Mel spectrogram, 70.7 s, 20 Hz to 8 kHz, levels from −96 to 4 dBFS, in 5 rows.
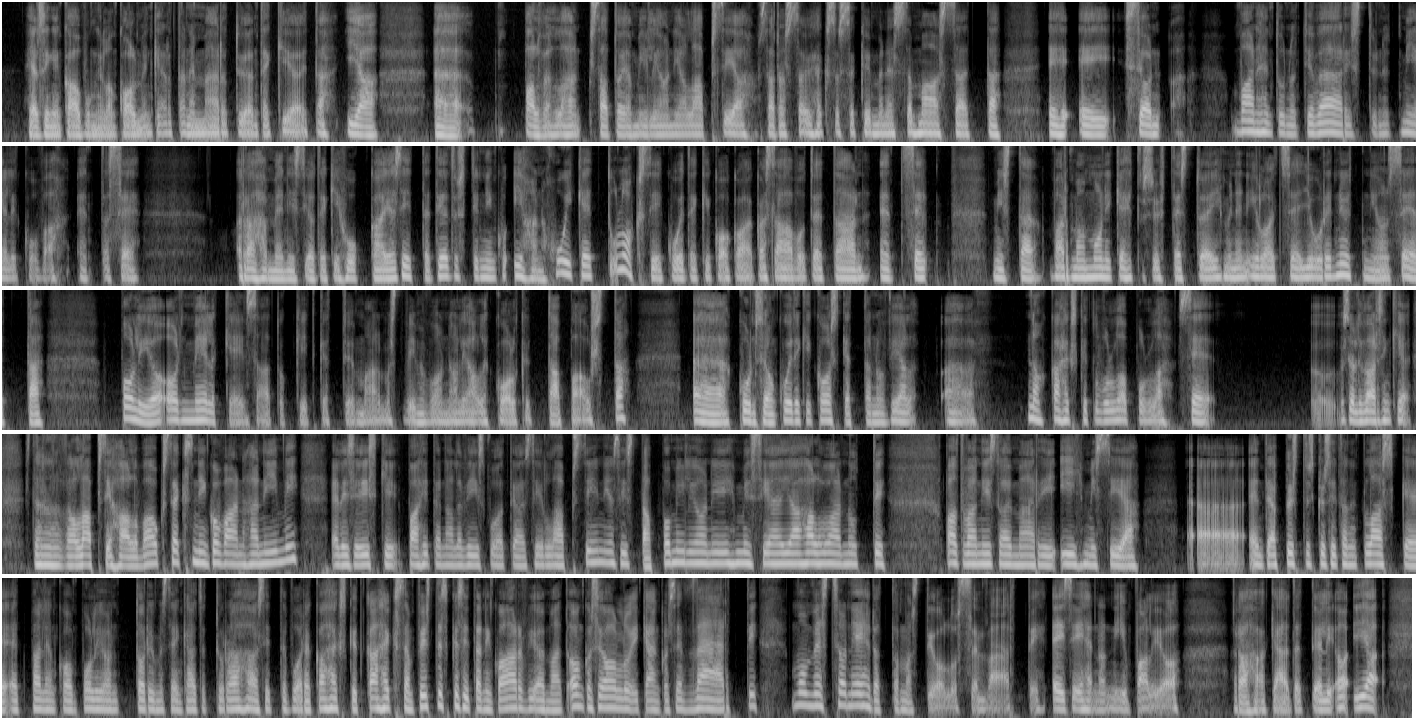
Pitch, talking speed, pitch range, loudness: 155 Hz, 130 wpm, 145-170 Hz, -27 LUFS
